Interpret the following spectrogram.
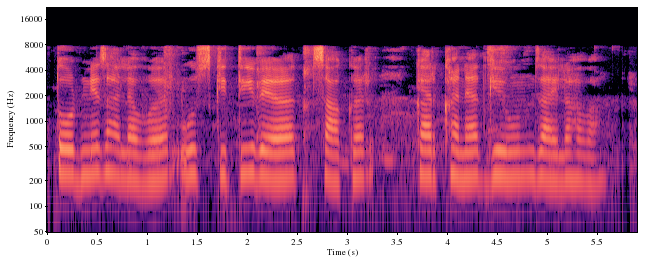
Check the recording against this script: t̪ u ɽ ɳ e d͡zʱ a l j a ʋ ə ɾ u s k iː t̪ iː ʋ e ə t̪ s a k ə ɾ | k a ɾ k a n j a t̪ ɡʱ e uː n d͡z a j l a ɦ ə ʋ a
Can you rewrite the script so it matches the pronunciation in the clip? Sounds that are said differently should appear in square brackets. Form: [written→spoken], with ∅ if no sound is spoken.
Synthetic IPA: t̪ [u→o] ɽ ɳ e d͡zʱ a l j a ʋ ə ɾ u s k [iː→i] t̪ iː ʋ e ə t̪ s a k ə ɾ | k a ɾ [k→kʰ] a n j a t̪ ɡʱ e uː n d͡z a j l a ɦ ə ʋ a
